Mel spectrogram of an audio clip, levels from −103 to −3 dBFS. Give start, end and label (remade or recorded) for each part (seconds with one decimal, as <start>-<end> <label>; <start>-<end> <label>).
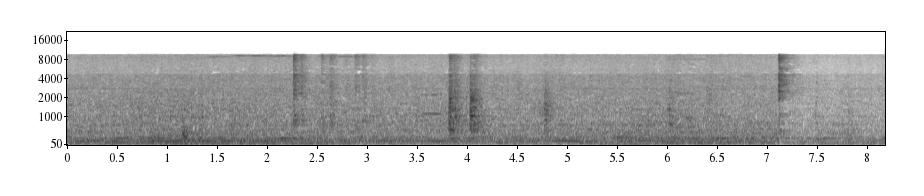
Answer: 0.0-8.2 recorded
